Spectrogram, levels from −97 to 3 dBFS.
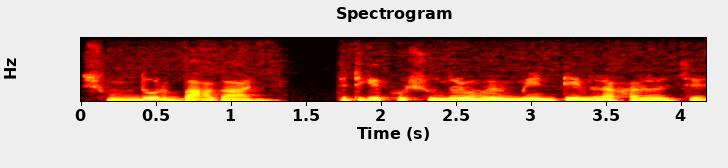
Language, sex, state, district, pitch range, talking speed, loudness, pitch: Bengali, male, West Bengal, North 24 Parganas, 150-200 Hz, 130 wpm, -18 LUFS, 180 Hz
